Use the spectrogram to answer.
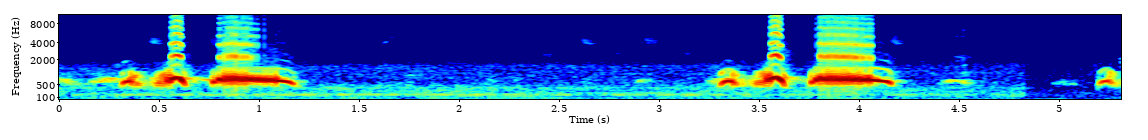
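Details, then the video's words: Captive spotted dove cooing in the 'giọng đồng thổ' manner: two phrases about three seconds apart, each a soft lead-in, two quick rising notes and a loud sustained low coo, with a faint hum behind. "cu gáy giọng đồng thổ thúc rút bổi nghe cái gáy luân và ngay"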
